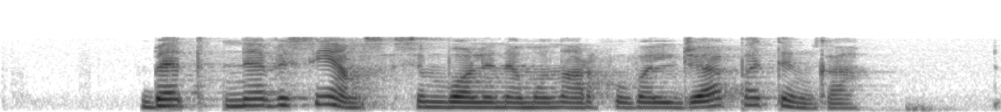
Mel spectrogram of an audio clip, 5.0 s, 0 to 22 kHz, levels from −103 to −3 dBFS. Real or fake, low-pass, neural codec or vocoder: real; 5.4 kHz; none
